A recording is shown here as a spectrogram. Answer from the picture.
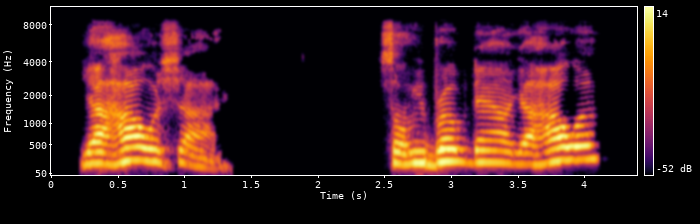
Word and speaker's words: Yahawashi: make this bigger down so you pronounce this yah hold on y sh I yah ha sh I yahawah Shai yahawah Shai yahawashi so we broke down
